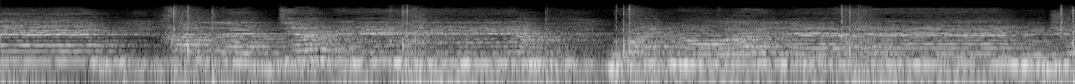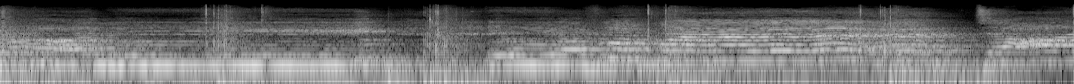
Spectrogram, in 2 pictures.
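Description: A shur-style Shi'a mourning elegy (latmiya) chanted in Arabic through a microphone, the melody drawn out with wavering pitch. Sharp hand slaps at intervals, the chest-beating that goes with shur chanting.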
